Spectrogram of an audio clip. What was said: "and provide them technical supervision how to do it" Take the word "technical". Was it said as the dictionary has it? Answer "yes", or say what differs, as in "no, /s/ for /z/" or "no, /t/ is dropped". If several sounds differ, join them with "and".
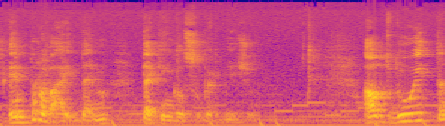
no, /n/ is dropped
